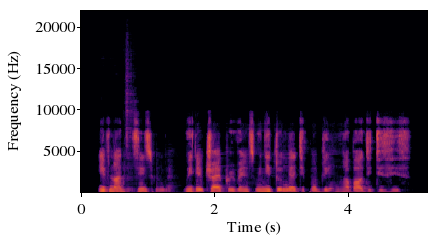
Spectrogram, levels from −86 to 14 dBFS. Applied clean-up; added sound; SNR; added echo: neural mask model DeepFilterNet 3.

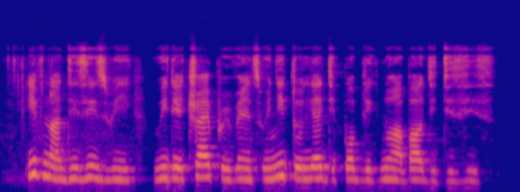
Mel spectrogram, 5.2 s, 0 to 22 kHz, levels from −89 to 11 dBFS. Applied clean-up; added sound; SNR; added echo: none; none; none; none.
